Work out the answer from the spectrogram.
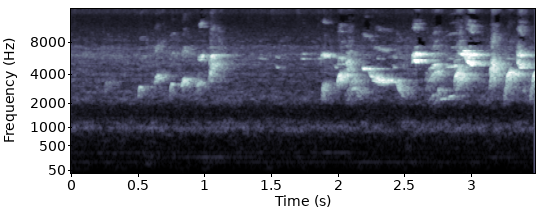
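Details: Goldfinch song, European, in full form: a soft twittering start swelling into a lively run of high chirps and liquid notes, over a steady low hum.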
